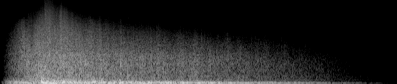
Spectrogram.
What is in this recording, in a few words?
kaiju titan muzzle fuel explosion; Stellaris; biogenesis; weapons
